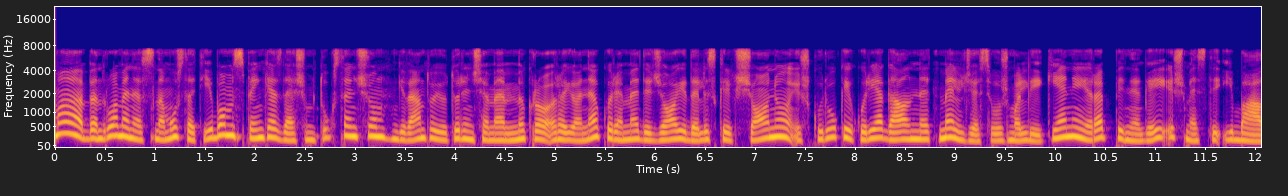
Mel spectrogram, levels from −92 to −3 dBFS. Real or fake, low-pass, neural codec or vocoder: real; 7.2 kHz; none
